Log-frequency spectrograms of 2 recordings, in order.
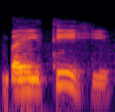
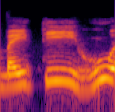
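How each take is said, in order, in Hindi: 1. सर्वनाम 'i' स्वर पर समाप्त होता है। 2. सर्वनाम 'u' स्वर पर समाप्त होता है। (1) "फोनेटिकल रीजन है" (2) "आप बैती हूँ ऐसा नहीं कर सकते"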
